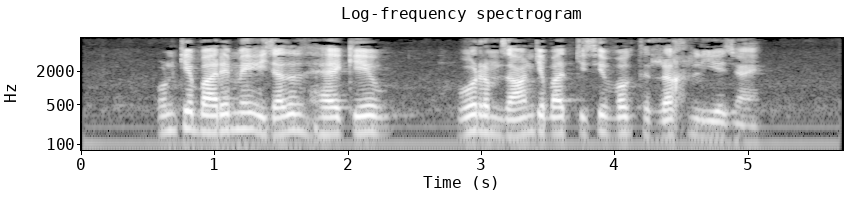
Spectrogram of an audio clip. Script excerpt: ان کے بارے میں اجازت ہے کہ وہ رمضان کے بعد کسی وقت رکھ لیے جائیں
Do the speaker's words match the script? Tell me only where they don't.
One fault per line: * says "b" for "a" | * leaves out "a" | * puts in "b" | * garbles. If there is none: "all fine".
all fine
